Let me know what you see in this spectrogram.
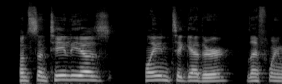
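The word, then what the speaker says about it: Konstantelias: I really just want to see Carretzas and Constantelias. Yeah, I've been saying it right. Constantelias playing together, left wing, right wing.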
